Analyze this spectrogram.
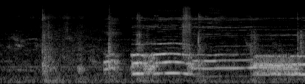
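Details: White Pelung cockerel beginning a crow. Short rough notes lead into a louder, sustained, ringing tone that wavers slightly and carries on to the end, over a low, busy background.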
